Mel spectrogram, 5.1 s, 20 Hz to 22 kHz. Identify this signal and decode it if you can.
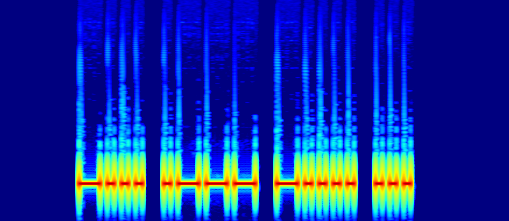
Morse code, heard as a keyed tone, about 17 wpm, 700 Hz. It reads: BJ6S
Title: Four Challenging Letter-Number Combinations 17wpm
